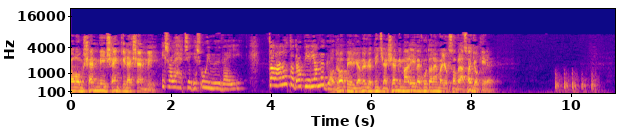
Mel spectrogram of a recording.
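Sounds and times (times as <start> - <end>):
speech: 0.0 - 8.6
firm knocks on a door: 9.6 - 10.7.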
